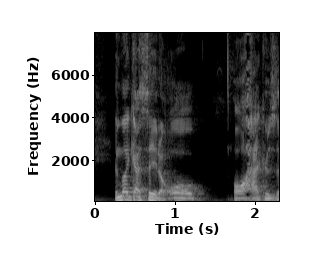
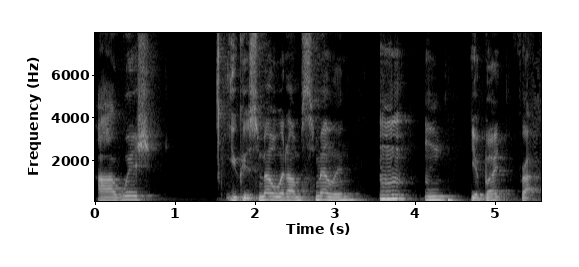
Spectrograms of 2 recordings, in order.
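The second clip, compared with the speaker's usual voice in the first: lightly mimicked meme line, a bit higher; imitating the meme guy; 6 semitones higher, 3 dB louder, slower than usual. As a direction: quote the meme like the viral guy. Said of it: "don't forget the guy".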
